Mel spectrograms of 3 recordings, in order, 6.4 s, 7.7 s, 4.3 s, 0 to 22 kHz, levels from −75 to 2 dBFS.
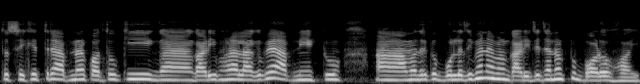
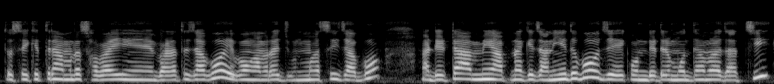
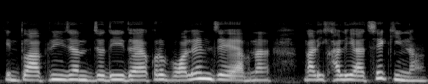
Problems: none marked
